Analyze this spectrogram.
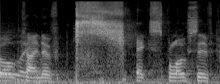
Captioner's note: pssssht!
